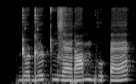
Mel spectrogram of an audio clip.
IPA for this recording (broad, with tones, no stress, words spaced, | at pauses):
ɖo˨˩ɖø˧˥˧ʈnzæ˨˩ ɾɑ˩˥ mbu˩˥ ʔæ˩˥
